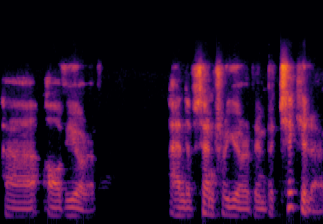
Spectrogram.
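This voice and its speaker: The man talks fairly quickly. He has an English accent. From England. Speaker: university lecturer. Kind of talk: webinar presentation.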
